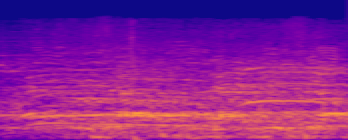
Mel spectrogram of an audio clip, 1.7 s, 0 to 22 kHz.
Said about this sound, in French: En 2016, François Hollande avance sous les huées.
